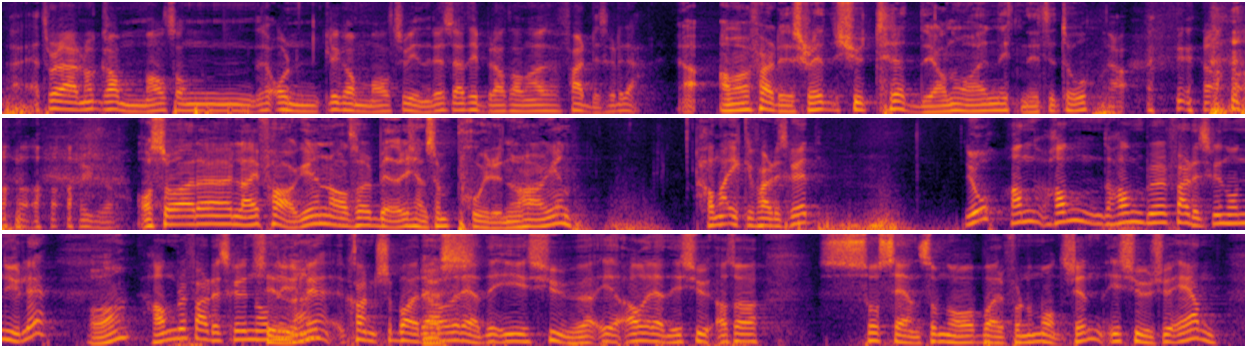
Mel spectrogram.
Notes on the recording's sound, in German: Live-Podkast. På Parkteatret i Oslo.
